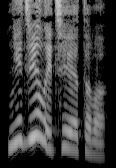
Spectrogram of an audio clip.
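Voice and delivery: high, loud pleading scream; sudden shrieked plea; alarmed cry. A narrator's reading. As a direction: cry out to stop them. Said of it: "вскрикнула я".

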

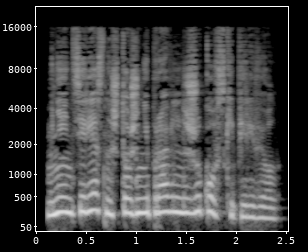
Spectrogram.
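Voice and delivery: high, loud, insistent demand; insist, eager and commanding. Acted. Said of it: "потребовала Вероника". (требовательно, громко и высоко)

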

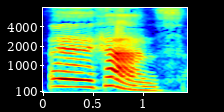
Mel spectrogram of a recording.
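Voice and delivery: a loud, high call for Hans. Acted. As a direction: hail him from a distance. Doctor calls to the assistant.

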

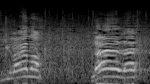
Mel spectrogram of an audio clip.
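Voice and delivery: daring challenge. Acted. Challenging partner to sing.

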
